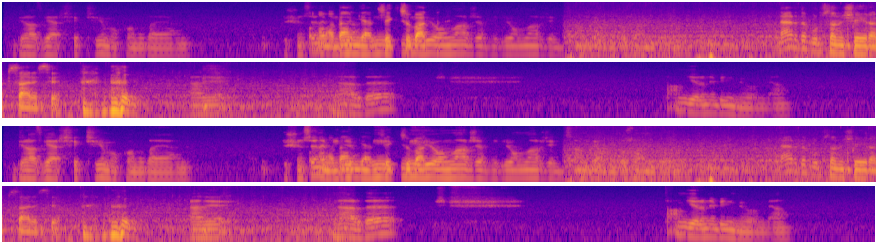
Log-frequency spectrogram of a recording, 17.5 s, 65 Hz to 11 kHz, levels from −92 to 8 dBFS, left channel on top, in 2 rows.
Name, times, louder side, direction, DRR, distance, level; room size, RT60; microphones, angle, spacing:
voice 1, 0.1-1.9 2.6-6.9 10.6-11.1 12.0-12.7 13.1-13.9 15.4-16.7, right 5 dB, 75° right, 0.6 m, -32 dB
voice 2, 3.2-4.2 7.7-10.2, left 5 dB, 55° left, 0.5 m, -24 dB
sound 1, 5.6-12.3, right 1 dB, 10° right, 1.1 m, -35 dB
head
